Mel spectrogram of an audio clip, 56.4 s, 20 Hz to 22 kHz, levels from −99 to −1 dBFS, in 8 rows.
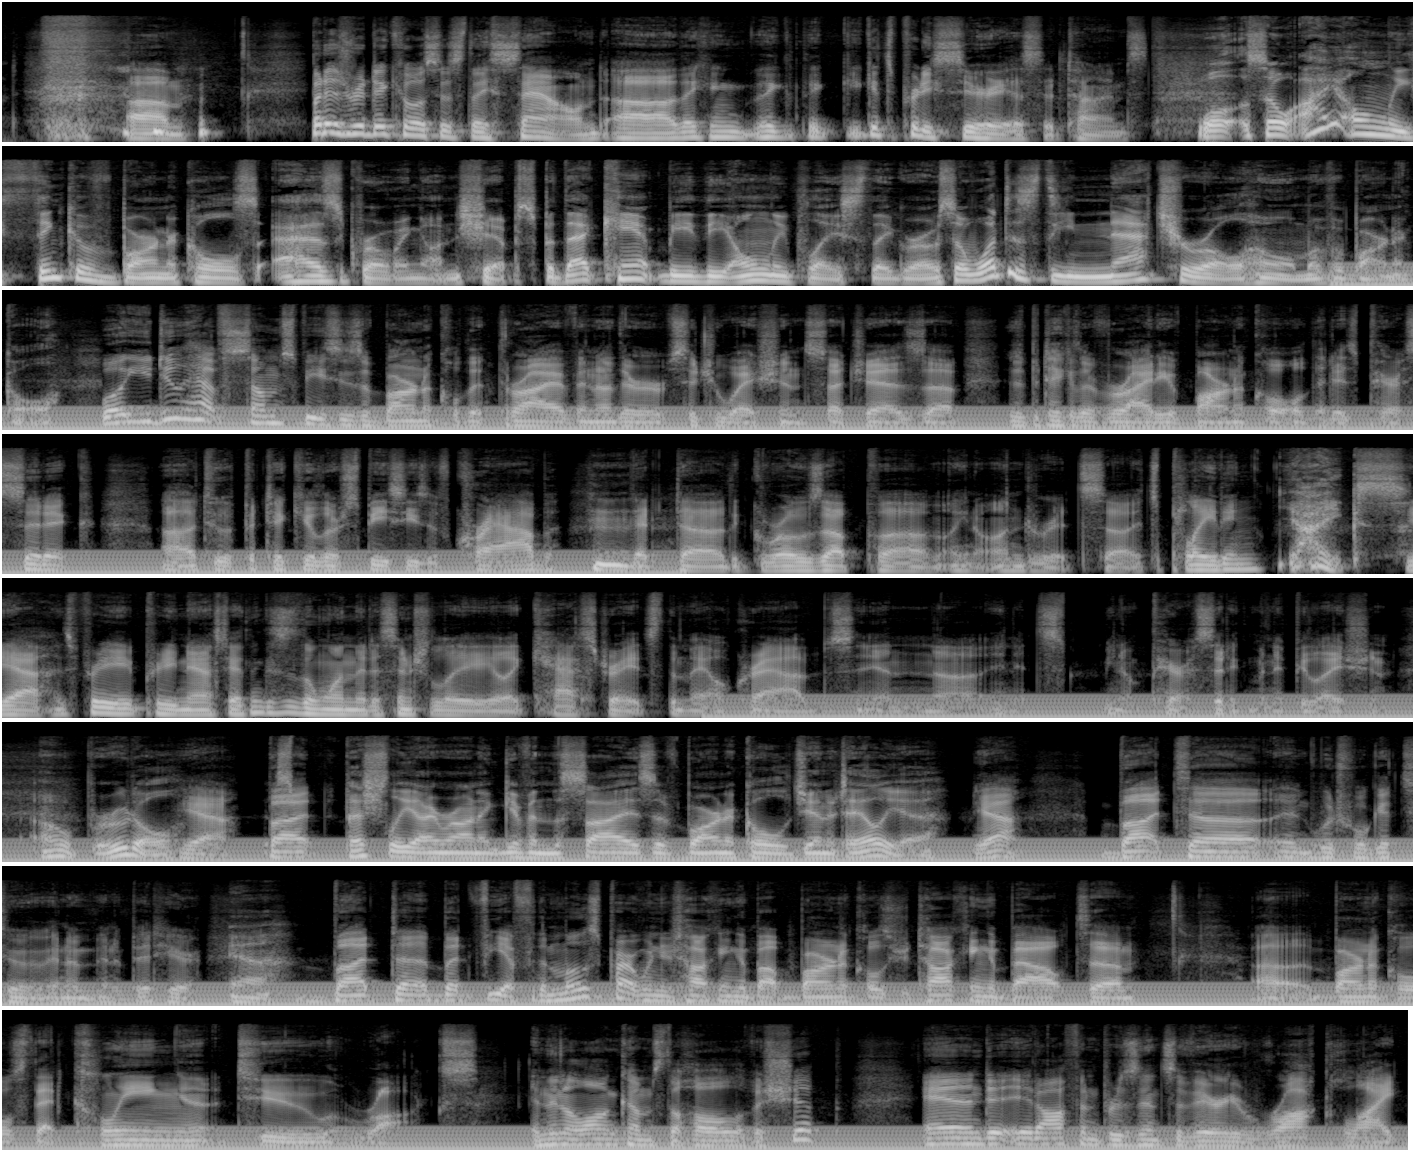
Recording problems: electrical hum; noticeable; from 14 to 25 s and from 32 s on; 50 Hz, 15 dB below the speech

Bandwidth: 15 kHz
